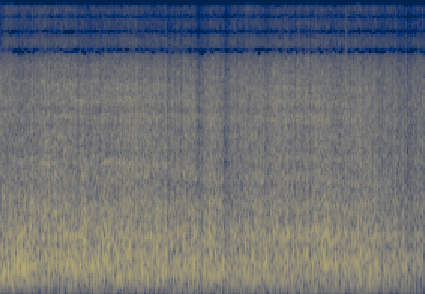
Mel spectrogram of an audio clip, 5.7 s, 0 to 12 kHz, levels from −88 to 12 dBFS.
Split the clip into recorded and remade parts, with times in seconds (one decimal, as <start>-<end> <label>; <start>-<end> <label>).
0.0-3.0 recorded; 3.0-3.5 remade; 3.5-4.7 recorded; 4.7-5.3 remade; 5.3-5.7 recorded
